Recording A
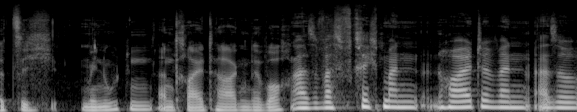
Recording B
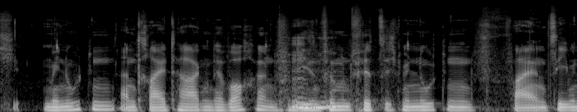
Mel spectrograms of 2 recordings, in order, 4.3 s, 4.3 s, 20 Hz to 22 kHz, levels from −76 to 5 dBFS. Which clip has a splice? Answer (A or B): A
